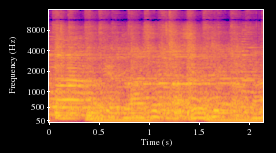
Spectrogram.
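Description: Live samba: a man singing into a microphone over a band with plucked strings and a steady bass line.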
